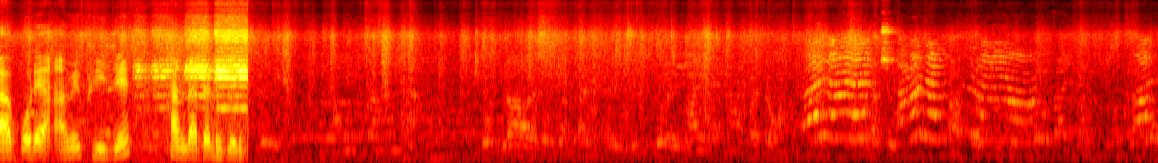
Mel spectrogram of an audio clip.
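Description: A woman talks nearby, calmly.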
